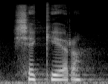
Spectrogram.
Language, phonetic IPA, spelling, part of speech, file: Belarusian, [sʲaˈkʲera], сякера, noun, Be-сякера.ogg
- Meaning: axe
